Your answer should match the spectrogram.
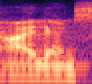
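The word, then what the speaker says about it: island: ठीक है, ग्रुप है आइलैंड्स का, इसीलिए यहाँ पर एस यूज़ होता है, आइलैंड्स। बच्चे शुरू में क्या पढ़ते हैं, इजलैंड पढ़ते हैं, ये इजलैंड नहीं है, ये आइलैंड है, एस साइलेंट होता है।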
